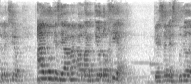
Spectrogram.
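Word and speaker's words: hamartia: idioma entonces pecado viene del griego amaría sí h a m a r t acento en la i y a del griego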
